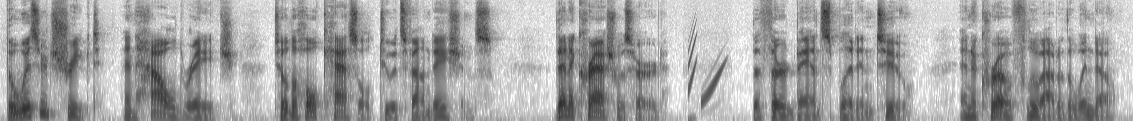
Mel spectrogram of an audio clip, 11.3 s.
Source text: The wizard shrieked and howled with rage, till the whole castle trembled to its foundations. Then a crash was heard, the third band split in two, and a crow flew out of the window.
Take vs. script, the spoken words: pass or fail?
fail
